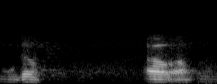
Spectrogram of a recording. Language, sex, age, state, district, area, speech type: Bodo, male, 45-60, Assam, Chirang, rural, conversation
